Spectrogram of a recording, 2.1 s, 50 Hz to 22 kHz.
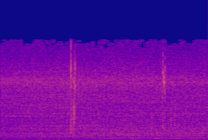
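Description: Steady, even hiss inside the cabin of a parked 2011 Mini Cooper with its power on, with one faint click about a third of the way in.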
